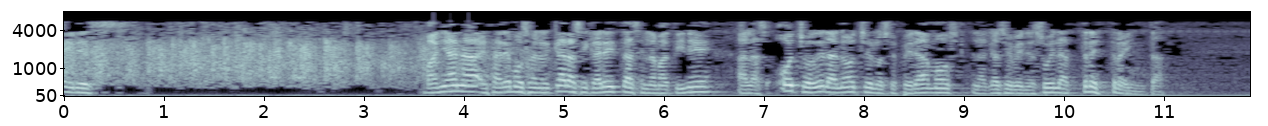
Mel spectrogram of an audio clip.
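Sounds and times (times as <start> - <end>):
audience applause in a theatre in Buenos Aires: 0.0 - 4.7
speech: 0.2 - 0.6, 3.6 - 11.2.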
